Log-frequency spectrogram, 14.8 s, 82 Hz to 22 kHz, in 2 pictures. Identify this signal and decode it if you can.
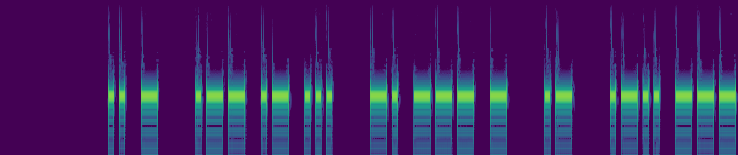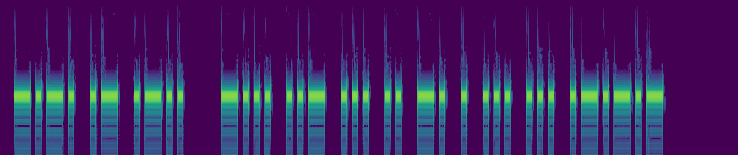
Morse code, heard as a keyed tone, about 21 wpm, 700 Hz. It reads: IT WAS NOT A LOCAL BUSINESS.
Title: Sentences from Top 1000 Words - Review Part 3 - 22wpm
